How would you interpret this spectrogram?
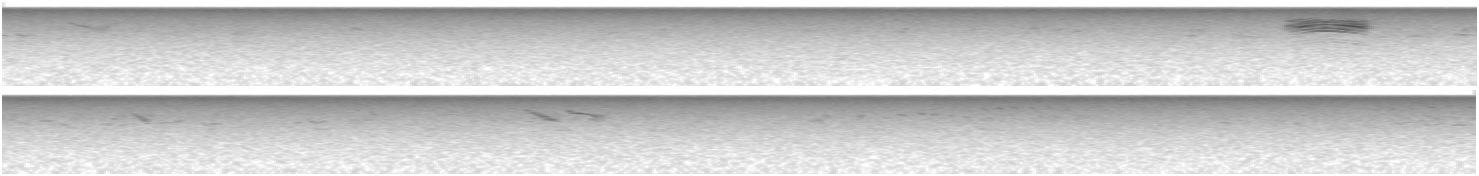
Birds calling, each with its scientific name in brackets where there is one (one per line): Hawaii Amakihi (Chlorodrepanis virens)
